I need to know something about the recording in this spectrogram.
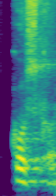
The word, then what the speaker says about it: Cusco: el Costco correcto ya en castellano se pronuncia cusco no los incas Cómo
